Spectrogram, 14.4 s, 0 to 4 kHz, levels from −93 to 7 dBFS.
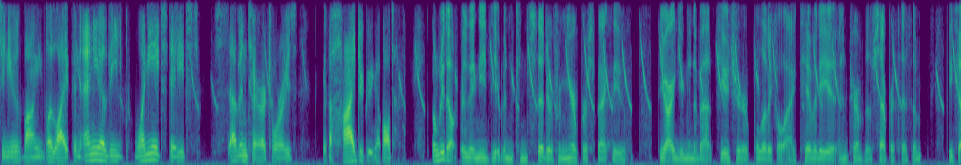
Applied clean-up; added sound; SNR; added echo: neural diffusion model UNIVERSE++.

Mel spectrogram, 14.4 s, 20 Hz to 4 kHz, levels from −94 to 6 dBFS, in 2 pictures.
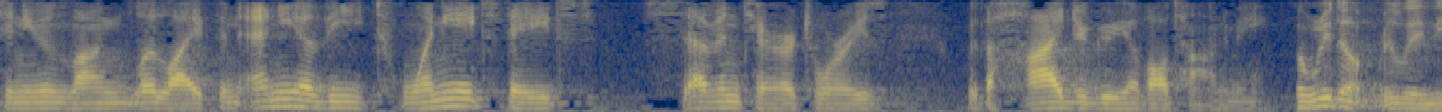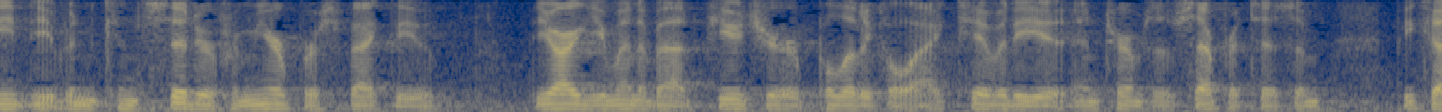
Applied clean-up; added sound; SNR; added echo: none; none; none; none.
